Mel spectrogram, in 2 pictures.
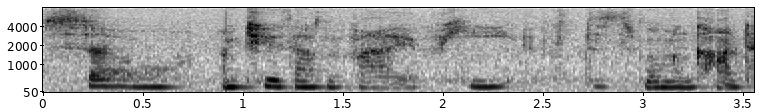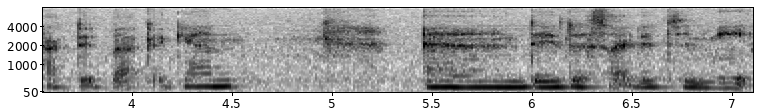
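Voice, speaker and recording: Whispering at a fairly slow pace, a woman is heard over light background noise. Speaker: true crime storyteller. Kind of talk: true crime narration to camera. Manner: whispered. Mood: serious, subdued. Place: home room. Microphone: phone near.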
